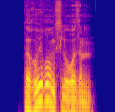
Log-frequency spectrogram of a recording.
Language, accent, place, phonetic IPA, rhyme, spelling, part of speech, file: German, Germany, Berlin, [bəˈʁyːʁʊŋsˌloːzm̩], -yːʁʊŋsloːzm̩, berührungslosem, adjective, De-berührungslosem.ogg
- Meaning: strong dative masculine/neuter singular of berührungslos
